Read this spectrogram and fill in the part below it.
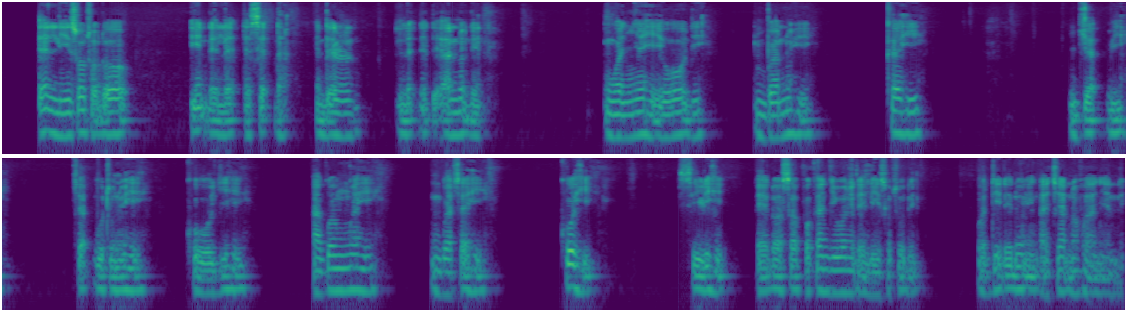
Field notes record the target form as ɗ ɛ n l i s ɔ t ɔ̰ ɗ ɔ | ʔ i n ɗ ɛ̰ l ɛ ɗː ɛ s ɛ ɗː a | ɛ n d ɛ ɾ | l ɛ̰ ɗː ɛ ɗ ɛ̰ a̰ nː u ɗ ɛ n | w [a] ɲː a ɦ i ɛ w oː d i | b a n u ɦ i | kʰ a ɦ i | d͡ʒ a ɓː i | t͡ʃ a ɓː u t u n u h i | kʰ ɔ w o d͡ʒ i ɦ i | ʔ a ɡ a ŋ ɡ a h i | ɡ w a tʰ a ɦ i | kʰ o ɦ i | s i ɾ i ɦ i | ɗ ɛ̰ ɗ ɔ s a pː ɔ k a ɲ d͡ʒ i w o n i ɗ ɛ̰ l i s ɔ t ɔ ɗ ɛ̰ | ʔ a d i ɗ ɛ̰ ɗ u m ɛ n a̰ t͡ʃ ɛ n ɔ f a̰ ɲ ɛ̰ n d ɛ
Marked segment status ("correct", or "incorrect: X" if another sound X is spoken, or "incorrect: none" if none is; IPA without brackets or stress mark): correct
